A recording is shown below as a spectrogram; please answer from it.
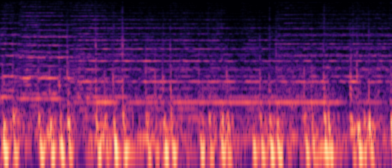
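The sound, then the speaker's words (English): A horse gallops across a bridge: fast, rhythmic hoofbeats repeat steadily throughout, under sustained musical tones. “He rears up, then gallops down the bridge with Lucky.”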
